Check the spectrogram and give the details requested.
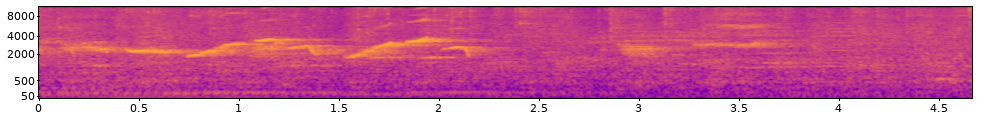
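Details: Chinese hwamei from Lạng Sơn, a selected bird kept caged for eight months, delivering loud, clear whistled phrases that swoop up and down rapidly, then softer notes trailing off over a low background hum.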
